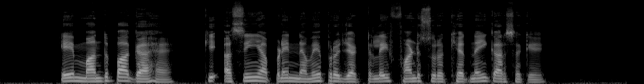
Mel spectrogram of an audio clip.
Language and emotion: Punjabi, sad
